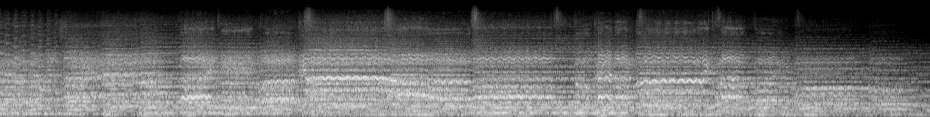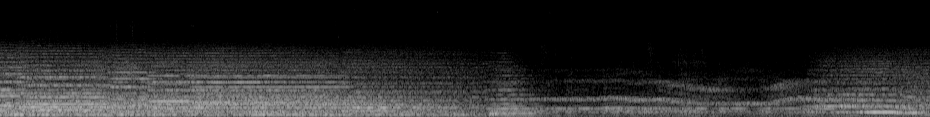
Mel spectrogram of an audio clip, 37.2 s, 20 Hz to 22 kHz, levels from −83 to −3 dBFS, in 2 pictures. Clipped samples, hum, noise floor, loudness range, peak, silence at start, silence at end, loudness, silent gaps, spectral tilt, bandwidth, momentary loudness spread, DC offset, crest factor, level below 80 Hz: under 0.1%; none; -46 dBFS; 22 LU; -4 dBFS; 0 s; 0 s; -16 LUFS; none; -6 dB/octave; 15.5 kHz; 22 LU; 0.2%; 16 dB; -48 dBFS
